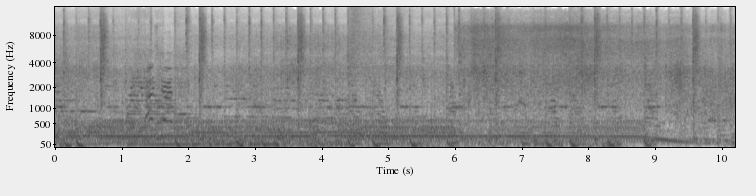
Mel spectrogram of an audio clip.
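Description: Tow boat's engine running at a steady pitch over rushing water and spray. About nine seconds in, the engine note drops as the boat throttles back.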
